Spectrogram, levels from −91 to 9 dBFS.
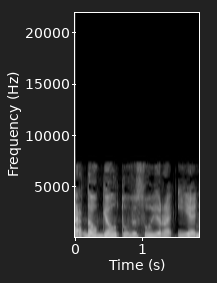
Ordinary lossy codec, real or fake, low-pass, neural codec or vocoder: MP3, 48 kbps; real; 7.2 kHz; none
